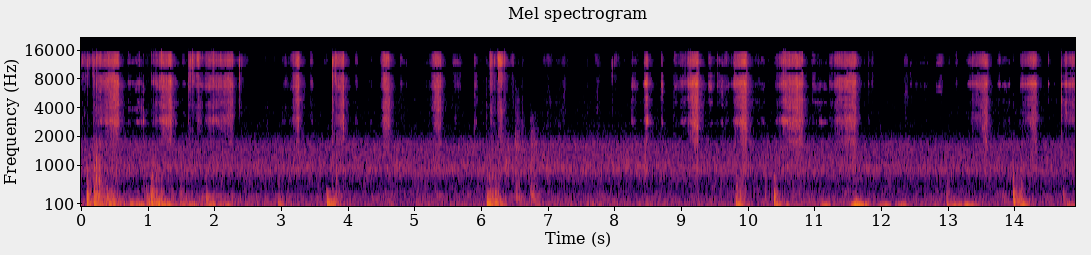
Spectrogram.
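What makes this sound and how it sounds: A small, solid beige molded kinetic sand shape is held in the fingers and shaved with a metal utility knife blade, with crumbs falling off as it is cut. Quiet, repeated soft scraping and crunching strokes come with short bright hisses and dull low thumps, separated by brief near-silent pauses.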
